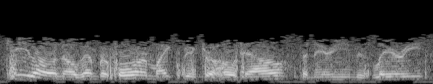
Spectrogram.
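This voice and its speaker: A man giving halting, plain-spoken, unscripted reports as an amateur radio operator over a two-way radio. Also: mid-range voice. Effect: two-way radio transmission. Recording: very noisy narrowband radio, heavy static.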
